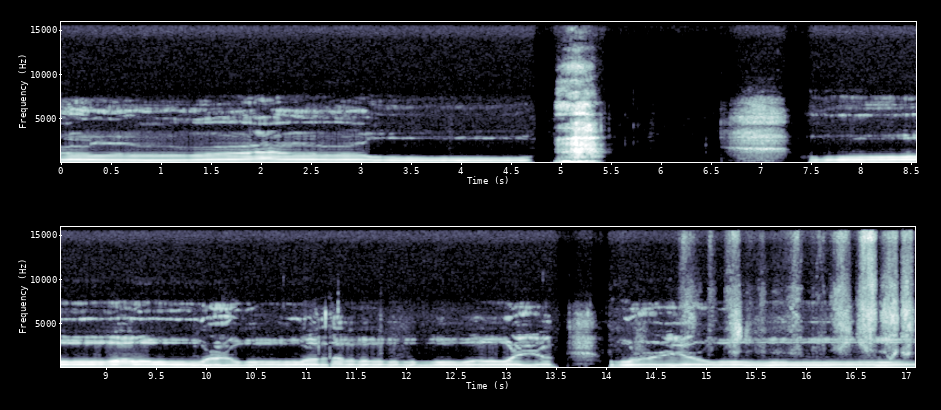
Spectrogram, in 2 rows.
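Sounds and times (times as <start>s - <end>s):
breath: 6.6s - 7.4s, 13.6s - 14.0s
man overtone singing: 7.6s - 17.0s.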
